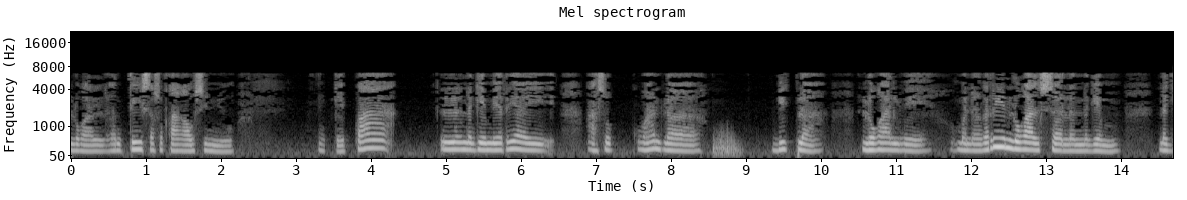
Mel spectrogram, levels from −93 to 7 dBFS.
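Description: Speech with heavy codec damage throughout, likely from Vorbis compression. Nothing is left above 6.6 kHz. The treble that remains sounds hissy and grainy, and attacks blur. The damage fits a low bitrate of around 17 kbps. Pre-echo appears twice. Between 0.76 and 0.80 s, a hiss of about 38 ms runs ahead of a sharp onset. At 5.40 s, a shorter one of about 19 ms does the same. In both places, the coding noise spreads back into the quiet before the attack, so the onset sounds smeared.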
